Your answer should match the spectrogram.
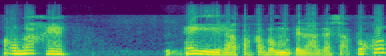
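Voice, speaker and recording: A woman's voice: low-pitched, expressive, normal speed, dark tone, a little hiss or hum. Dull-sounding recording, firm older Filipino mother. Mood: chiding. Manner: motherly, admonishing, earnest. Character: caring older mother and grandmother, firm, reassuring. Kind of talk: Filipino radio drama acting. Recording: dull, lo-fi radio audio.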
